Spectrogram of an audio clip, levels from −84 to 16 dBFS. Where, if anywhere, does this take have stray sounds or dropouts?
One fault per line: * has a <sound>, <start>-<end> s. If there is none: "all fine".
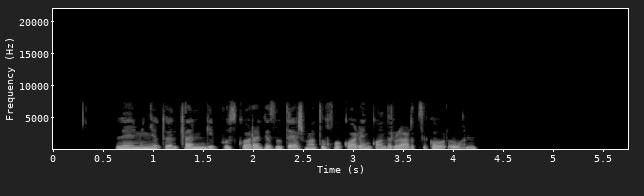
all fine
